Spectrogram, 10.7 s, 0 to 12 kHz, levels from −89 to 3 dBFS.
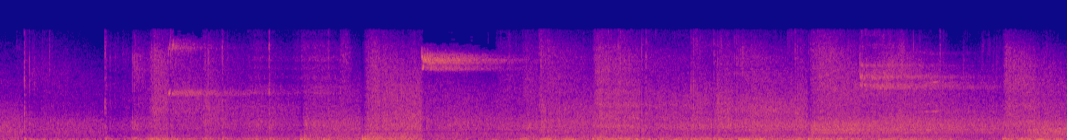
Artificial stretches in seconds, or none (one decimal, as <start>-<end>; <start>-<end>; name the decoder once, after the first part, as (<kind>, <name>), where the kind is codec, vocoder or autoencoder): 2.5-3.4 (codec, SNAC)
